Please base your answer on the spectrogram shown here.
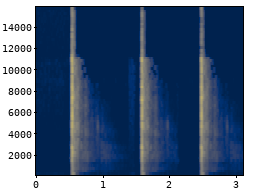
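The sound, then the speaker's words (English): Three sharp bangs from a 3D-printed plastic gun, the first working one of its kind, firing evenly spaced about a second apart. Each shot is loud and abrupt with a brief fading tail, and silence falls between them. “That's the sound of the world's first working 3D gun firing.”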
